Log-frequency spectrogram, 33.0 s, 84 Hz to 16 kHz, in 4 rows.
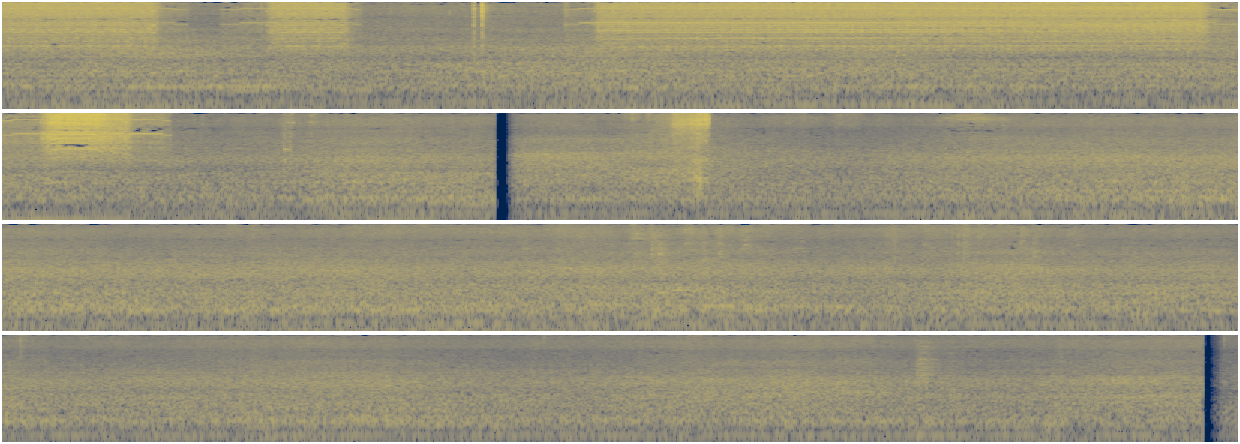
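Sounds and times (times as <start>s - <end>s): electric drill whining: 0.0s - 2.4s, 3.7s - 9.4s.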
